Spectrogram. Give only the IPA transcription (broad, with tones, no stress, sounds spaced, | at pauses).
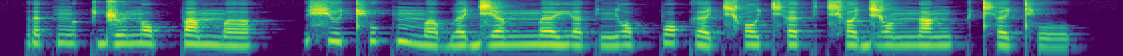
ɾ ɛ˧ k ŋ ɐ˧ k ɖ͡ʐ ʉ˧ n ɔ˧ pː a˧ mː ɐ˩ | ɕ ʉ˥ cʰ u˥ k mː ɐ˩ b ɛ˧ d͡ʑ ɛ˧ mː ɛ˧ j ɛ˩ k ɲ ɔ˧ pː ɔ˥ k ɛ˩ t͡ɕʰ ɔ˧ cʰ ɛ˧ k t͡ɕʰ ɐ˧ d͡ʑ ɔ˧ nː a˥ ŋ u˥ k cʰ ɛ˧ cʰ u˩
